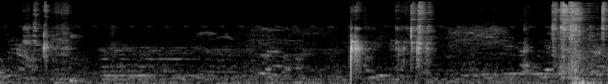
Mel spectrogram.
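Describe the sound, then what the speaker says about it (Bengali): Bamboo coffee being stirred with a fork to dissolve the sugar, giving faint scraping and clinking of metal against the cup, with sharper clinks near the middle and toward the end. "এবার কাঁটা চামচ নিয়েছি, ভালো করে চিনিটাকে গুলে নেব"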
